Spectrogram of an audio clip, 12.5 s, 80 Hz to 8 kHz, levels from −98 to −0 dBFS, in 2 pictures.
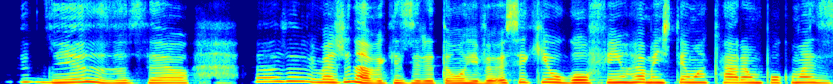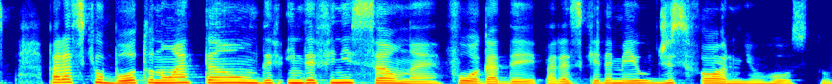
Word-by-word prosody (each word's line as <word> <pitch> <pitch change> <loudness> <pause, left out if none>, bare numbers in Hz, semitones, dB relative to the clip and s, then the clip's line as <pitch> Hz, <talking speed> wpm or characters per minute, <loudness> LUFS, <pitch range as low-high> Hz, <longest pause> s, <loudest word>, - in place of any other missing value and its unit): Meu 315 0 -8
Deus 275 +1 +2
do 225 +1 -2
céu. 235 +1 -3 0.5
Eu 360 +1 -5
já 385 - -2
não 365 - -5
imaginava 275 -6 +3
que 225 +2 0
seria 205 0 0
tão 205 +1 -1
horrível, 210 +1 +3
eu 235 - +3
sei 275 +4 -3
que 290 +3 -2
o 275 - +4
golfinho 250 +2 +4
realmente 260 -2 +3
tem 270 +1 -2
uma 265 -1 +2
cara 255 0 0
um 250 -1 +3
pouco 255 +1 -3
mais 255 -5 0 0.3
parece 280 +1 -1
que - - -4
o 265 - +3
boto 230 +4 +1
não 245 0 +4
é 255 0 +1
tão 250 -1 +1
defi 230 0 -3
em 230 0 +5
definição 240 -1 +1
né, 180 -1 -5
Full 220 -2 -2
HD, 175 -4 -5
parece 185 +3 -7
que - - -10
ele 210 0 -6
é - - -5
meio 210 +1 -3
disforme 200 -5 -4
o 160 - -8
rosto 160 - -10
235 Hz, 215 wpm, -23 LUFS, 205-260 Hz, 0.5 s, em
